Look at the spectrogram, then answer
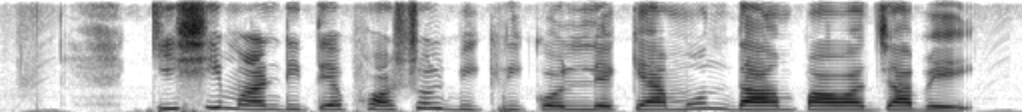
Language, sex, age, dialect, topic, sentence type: Bengali, female, 60-100, Northern/Varendri, agriculture, question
